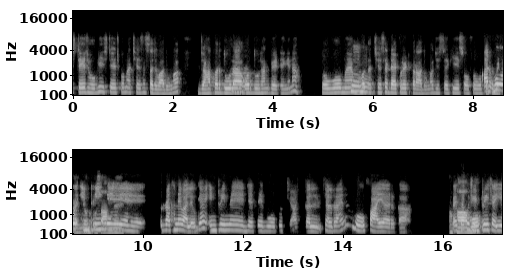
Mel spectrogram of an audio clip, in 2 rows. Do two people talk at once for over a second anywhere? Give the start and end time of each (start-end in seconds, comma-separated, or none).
8.2-9.6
